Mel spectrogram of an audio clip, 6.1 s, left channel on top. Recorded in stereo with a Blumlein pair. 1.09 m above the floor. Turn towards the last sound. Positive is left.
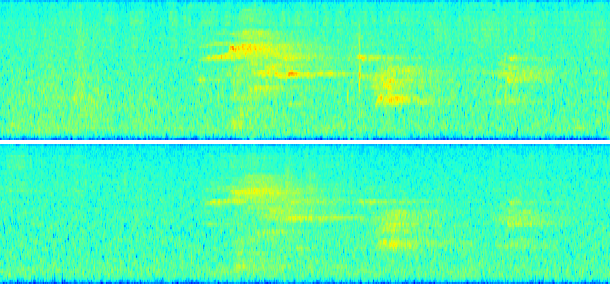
turn(degrees=15)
